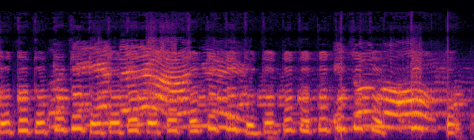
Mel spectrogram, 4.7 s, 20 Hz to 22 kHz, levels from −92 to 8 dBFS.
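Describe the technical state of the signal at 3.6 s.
At 3.6 s the speech carries feedback echo between two devices, running from 2.62 s to the end. A second device replays this signal into a nearby microphone, so each syllable returns roughly every fifth of a second, peaking about 16 dB below the direct speech.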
